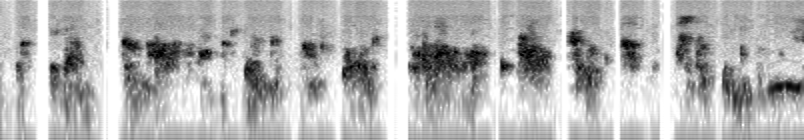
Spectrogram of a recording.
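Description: Near silence: room tone with faint, indistinct sounds.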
